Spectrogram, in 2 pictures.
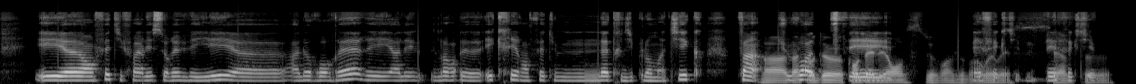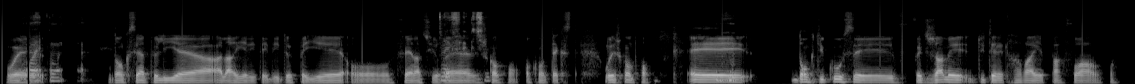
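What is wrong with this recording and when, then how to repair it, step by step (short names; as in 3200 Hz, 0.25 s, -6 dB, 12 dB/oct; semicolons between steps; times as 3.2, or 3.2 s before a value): tick 33 1/3 rpm -18 dBFS
11.63–11.66 gap 29 ms
20.16 pop -18 dBFS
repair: de-click; interpolate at 11.63, 29 ms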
